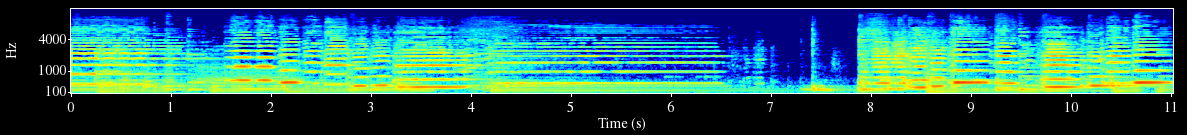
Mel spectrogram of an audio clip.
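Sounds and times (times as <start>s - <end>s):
solo violin bowed: 0.0s - 7.0s, 7.9s - 11.0s.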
